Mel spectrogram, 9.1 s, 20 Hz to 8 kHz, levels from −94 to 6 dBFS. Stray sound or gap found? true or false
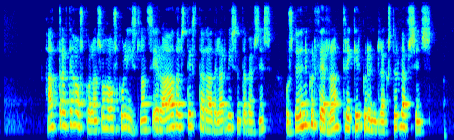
false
